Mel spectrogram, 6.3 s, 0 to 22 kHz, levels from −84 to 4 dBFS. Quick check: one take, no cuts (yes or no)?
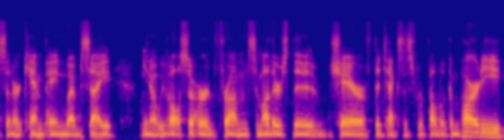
yes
